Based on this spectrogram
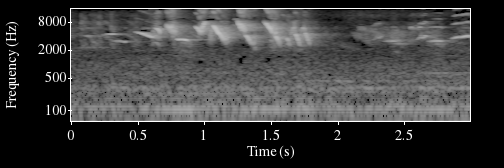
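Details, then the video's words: A double-collared seedeater delivers puxada-style song meant to provoke rivals into fighting. One dense second-long run of sharp, descending high chirps is followed by softer, thinner notes, with a constant low hum underneath. "PUXADA DE COLEIRO 4"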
